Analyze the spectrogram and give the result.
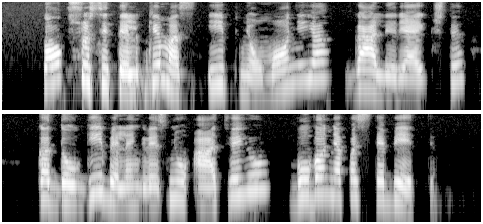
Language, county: Lithuanian, Klaipėda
